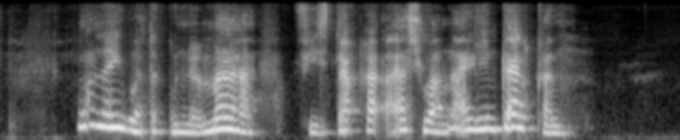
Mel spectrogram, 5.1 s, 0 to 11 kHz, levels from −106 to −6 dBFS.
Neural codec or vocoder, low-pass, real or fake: codec, 24 kHz, 1.5 kbps, HILCodec; 9.9 kHz; fake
